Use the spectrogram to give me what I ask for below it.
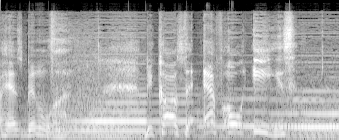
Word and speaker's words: FOEs: Because the FOEs, which I pronounce as foe, is an acronym for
